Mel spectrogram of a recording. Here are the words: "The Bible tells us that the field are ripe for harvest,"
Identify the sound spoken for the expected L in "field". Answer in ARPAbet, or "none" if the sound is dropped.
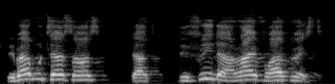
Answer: none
